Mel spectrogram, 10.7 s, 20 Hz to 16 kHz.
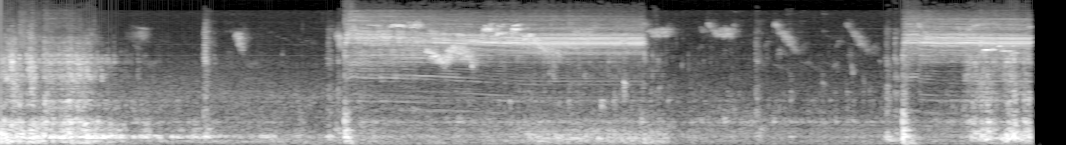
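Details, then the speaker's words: Key-on fuel pump priming on a 2009 Vauxhall/Opel Insignia (147,000 miles) after an oil and filter service, ignition cycled five or six times: short high whine for a few seconds each time, stopping and returning, normal priming. "You'll hear a whining sound. That's the fuel pump pulling fuel in."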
